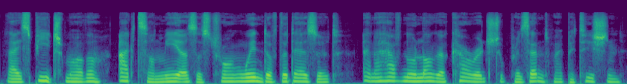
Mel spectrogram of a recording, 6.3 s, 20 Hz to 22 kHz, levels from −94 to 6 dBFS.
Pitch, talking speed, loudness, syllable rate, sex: 155 Hz, 220 wpm, -18 LUFS, 5.4 syllables/s, female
